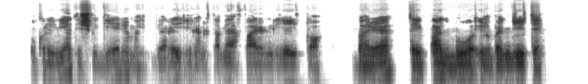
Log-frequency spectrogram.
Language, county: Lithuanian, Šiauliai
